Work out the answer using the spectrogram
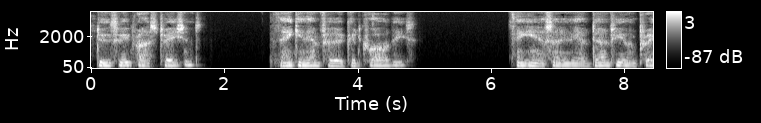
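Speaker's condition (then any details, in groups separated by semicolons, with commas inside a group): Parkinson's; age 73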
